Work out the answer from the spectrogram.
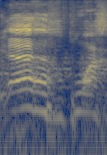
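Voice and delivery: disgusted "ugh, blah" noise; mock retching at something gross. Joking that spiders are ugly, mock disgust.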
